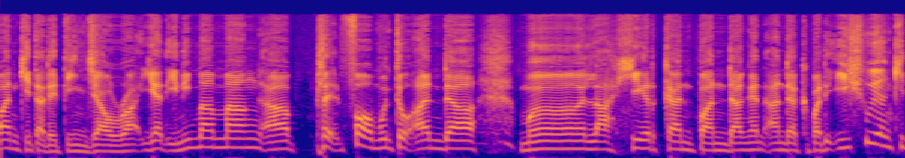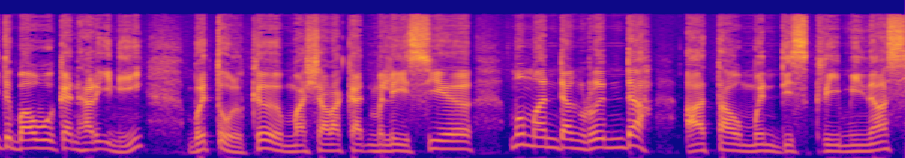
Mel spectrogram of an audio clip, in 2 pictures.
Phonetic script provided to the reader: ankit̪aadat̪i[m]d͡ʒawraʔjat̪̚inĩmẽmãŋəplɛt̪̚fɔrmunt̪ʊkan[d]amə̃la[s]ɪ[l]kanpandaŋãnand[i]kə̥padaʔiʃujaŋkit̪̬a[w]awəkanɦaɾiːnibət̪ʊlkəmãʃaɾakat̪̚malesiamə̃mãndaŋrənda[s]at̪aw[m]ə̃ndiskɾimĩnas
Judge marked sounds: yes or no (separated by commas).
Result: no, yes, no, no, no, no, no, yes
